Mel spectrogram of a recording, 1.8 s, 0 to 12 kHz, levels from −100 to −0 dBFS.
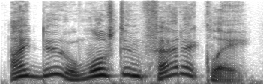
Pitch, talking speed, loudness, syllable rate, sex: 200 Hz, 135 wpm, -16 LUFS, 5.0 syllables/s, male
